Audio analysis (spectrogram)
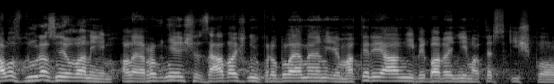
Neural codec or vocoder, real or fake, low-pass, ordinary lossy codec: codec, 44.1 kHz, 2.6 kbps, SNAC; fake; 14.4 kHz; MP3, 96 kbps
